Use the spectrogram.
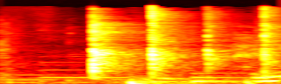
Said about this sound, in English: Wow. That was just a good clap.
